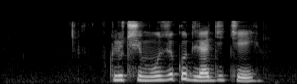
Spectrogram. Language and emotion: Russian, neutral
